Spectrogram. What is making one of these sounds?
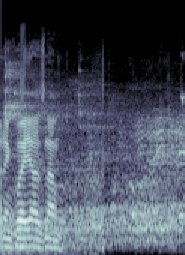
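An older man speaks calmly into a microphone.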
